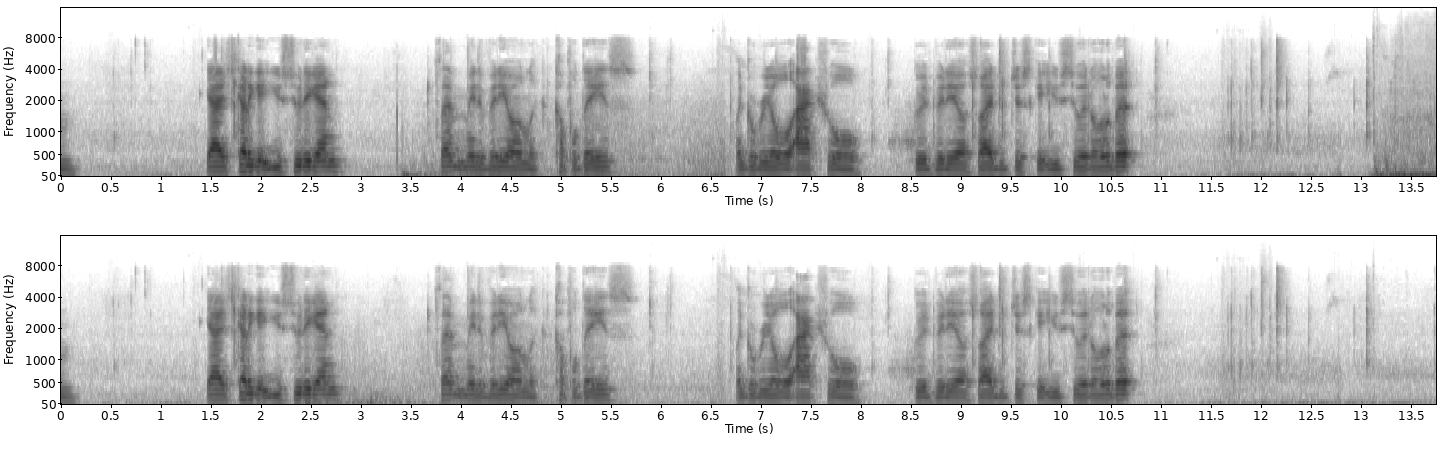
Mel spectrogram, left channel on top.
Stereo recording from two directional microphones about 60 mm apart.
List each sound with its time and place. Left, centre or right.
1.4 s speech: left
3.6 s a sound: left
4.1 s speech: left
